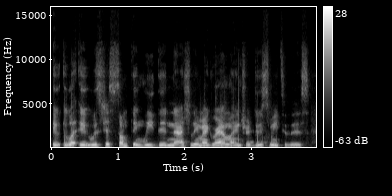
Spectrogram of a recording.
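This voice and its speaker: Earnest reflective man, slightly high voice. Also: fast. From Guatemala. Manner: earnest, reflective, many restarts. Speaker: guest. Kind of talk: casual conversation on a live stream.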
